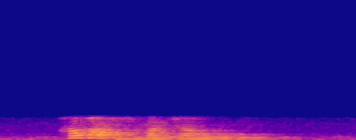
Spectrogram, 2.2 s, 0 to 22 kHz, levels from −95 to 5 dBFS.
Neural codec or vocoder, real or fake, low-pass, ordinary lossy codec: vocoder, 22.05 kHz, 80 mel bands, HiFi-GAN; fake; 3.6 kHz; Opus, 32 kbps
